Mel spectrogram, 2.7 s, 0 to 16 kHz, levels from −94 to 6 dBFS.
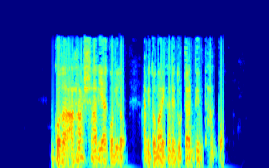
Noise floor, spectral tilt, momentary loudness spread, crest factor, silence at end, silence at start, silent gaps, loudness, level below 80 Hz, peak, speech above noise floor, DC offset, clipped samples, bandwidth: -43 dBFS; -5 dB/octave; 14 LU; 20 dB; 0.45 s; 0.5 s; none; -20 LUFS; -40 dBFS; -2 dBFS; 23 dB; under 0.1%; under 0.1%; 8.2 kHz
